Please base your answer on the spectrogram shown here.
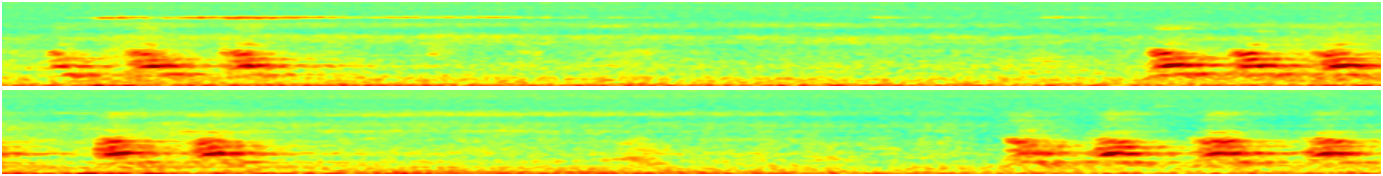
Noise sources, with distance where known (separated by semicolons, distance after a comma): dog barking or whining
